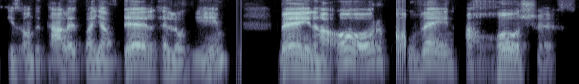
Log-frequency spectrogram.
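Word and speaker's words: וַיַּבְדֵּל: Vayavdel. Everybody understand why it's vayav, not vayave, but vayav, two little dots, right? Vayavdel, and the accent is on the dalet. Vayavdel Elohim bein haor uvein hachoshech.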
